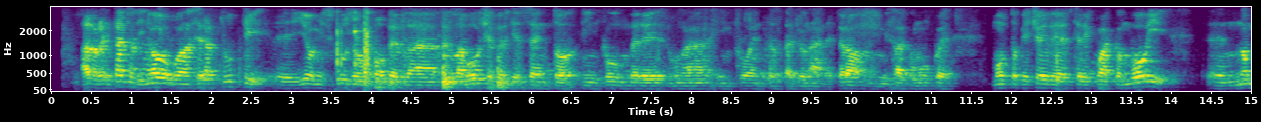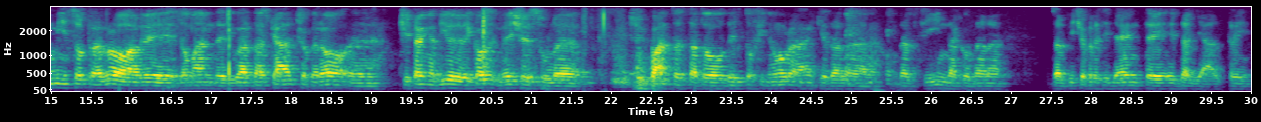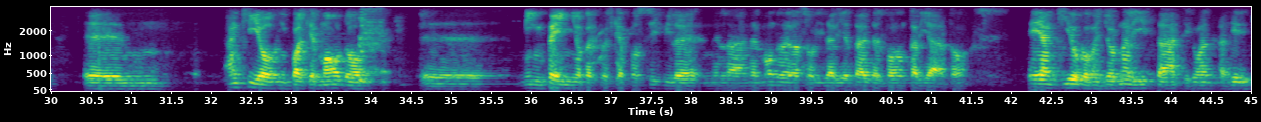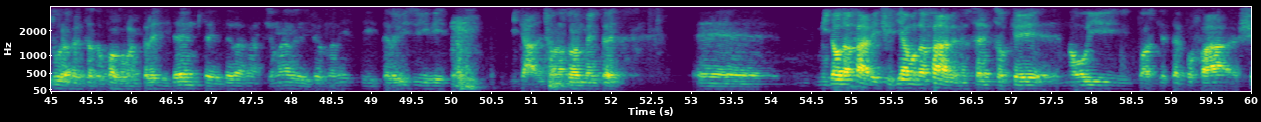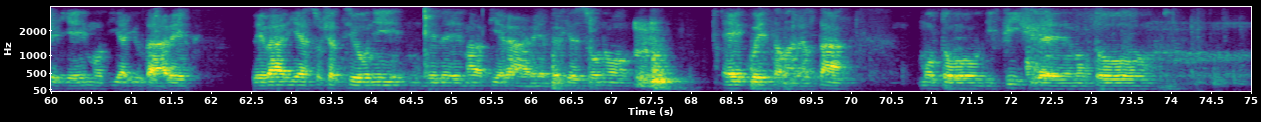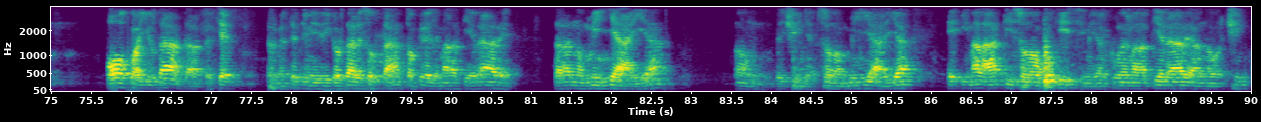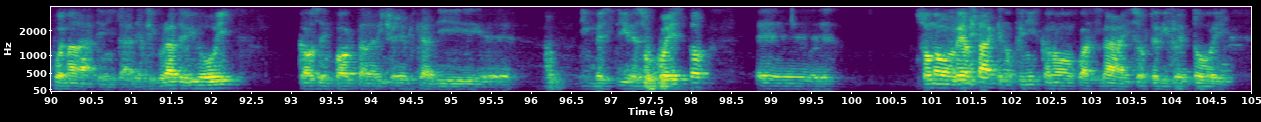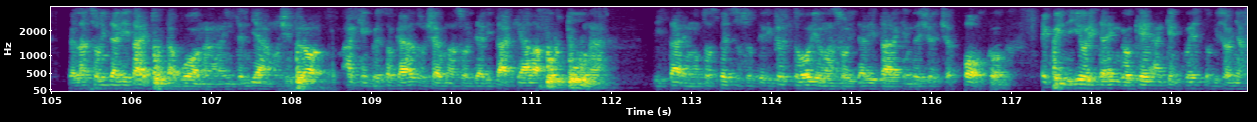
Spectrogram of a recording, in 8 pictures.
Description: Riascolta l'intervento Lamberto Sposini (Foligno, 18 febbraio 1952) è un giornalista e conduttore televisivo italiano.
